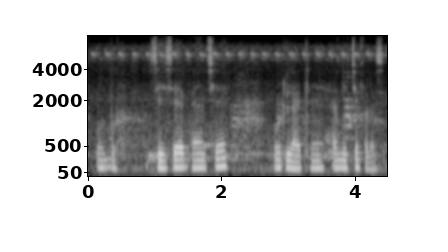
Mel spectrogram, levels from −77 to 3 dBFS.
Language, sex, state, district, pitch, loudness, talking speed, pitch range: Hindi, male, Uttar Pradesh, Saharanpur, 115 Hz, -18 LUFS, 135 wpm, 110-120 Hz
